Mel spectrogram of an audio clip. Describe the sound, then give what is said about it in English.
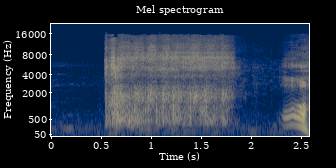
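A man makes a long, wet slurping hiss drawn through the lips, improvised at the end of a film line, lasting over a second, followed after a brief pause by a short voiced sound that swoops in pitch. No words are spoken. “You know that little bit at the end where he goes, you know, that little slurping sound he makes?”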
